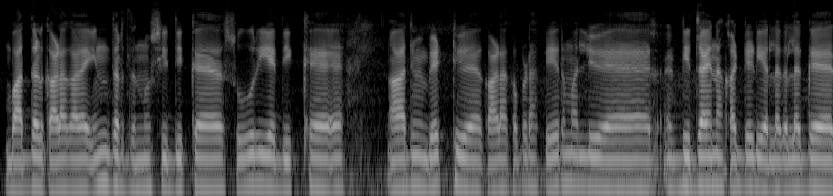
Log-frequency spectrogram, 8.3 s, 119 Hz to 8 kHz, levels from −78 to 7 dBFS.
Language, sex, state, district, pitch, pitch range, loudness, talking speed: Marwari, male, Rajasthan, Churu, 135 Hz, 130-140 Hz, -29 LUFS, 150 wpm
